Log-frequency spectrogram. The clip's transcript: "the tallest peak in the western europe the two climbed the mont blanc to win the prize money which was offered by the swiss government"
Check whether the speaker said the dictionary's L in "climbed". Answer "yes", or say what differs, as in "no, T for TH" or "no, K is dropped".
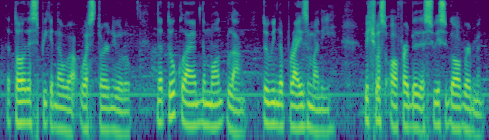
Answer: yes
